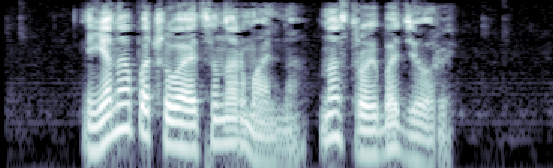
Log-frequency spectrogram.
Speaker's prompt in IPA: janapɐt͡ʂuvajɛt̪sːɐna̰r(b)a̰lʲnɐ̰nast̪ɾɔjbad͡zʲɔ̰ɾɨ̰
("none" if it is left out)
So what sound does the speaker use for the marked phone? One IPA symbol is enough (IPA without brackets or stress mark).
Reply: m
